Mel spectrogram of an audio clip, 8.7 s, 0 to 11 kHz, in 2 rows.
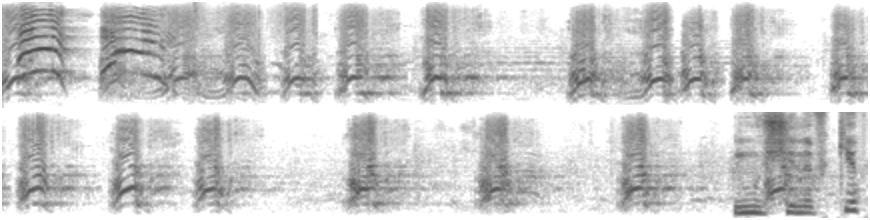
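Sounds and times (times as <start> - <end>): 
large shepherd dog barking: 0.7 - 8.3
speech: 8.0 - 8.6.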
